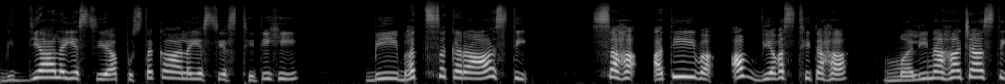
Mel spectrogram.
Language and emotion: Sanskrit, disgusted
